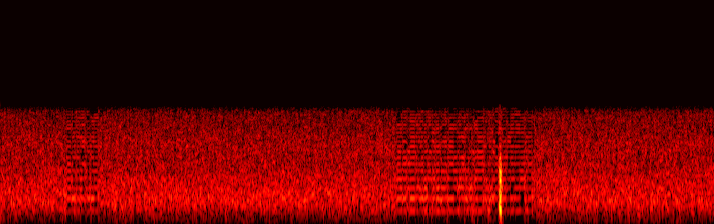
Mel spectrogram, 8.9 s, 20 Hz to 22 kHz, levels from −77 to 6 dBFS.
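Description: The speech is coded with the iLBC codec throughout. Nothing above 3.7 kHz survives, and each 20 ms frame sounds plainly rough and synthetic, which fits its 15.2 kbps mode.

From 0.83 to 1.22 s, and again from 4.93 to 6.68 s, there is robotic sound from repeated short buffers. The speech becomes a rigid metallic buzz at 188 Hz. This is likely a 5.3 ms buffer being replayed while new audio arrives too slowly, so roughly 70% of the sound repeats.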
